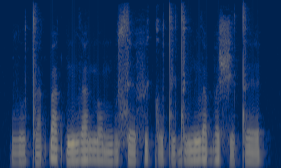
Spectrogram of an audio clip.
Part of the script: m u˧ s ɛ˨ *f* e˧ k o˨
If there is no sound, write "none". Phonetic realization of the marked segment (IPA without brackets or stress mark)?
f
